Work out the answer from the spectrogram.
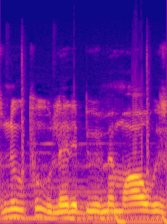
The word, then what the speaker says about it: NoopooH: Noone pronounced Noon is the science and philosophy of NoopooH, pronounced NoopooH.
